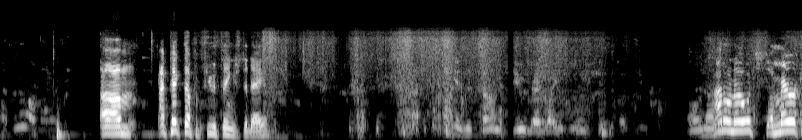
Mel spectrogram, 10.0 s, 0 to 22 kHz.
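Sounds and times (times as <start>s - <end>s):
man's voice: 1.3s - 3.5s, 5.5s - 7.4s, 8.7s - 10.0s
quiet talk: 3.3s - 10.0s.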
